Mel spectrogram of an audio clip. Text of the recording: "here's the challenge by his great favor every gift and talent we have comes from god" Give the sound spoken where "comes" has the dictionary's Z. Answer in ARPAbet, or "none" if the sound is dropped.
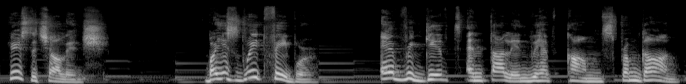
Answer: S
